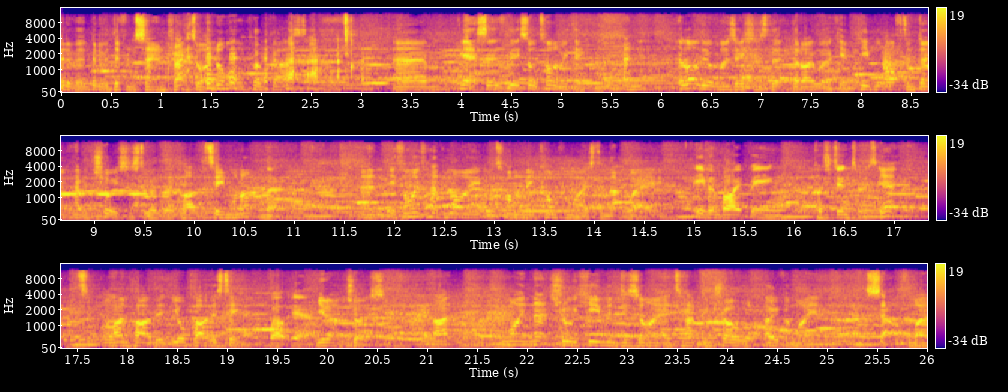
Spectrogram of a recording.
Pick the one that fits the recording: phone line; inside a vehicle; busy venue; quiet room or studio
busy venue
